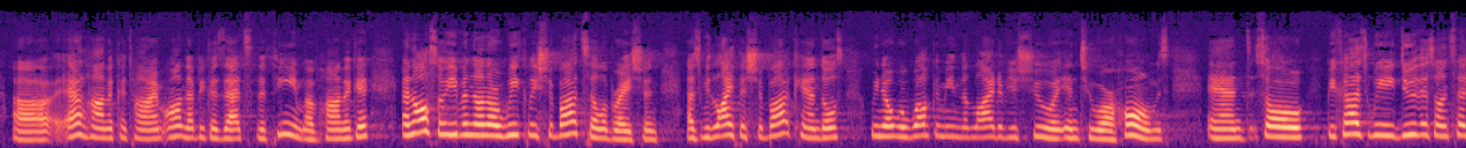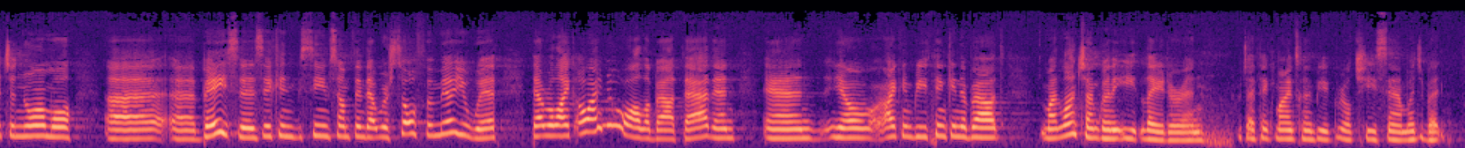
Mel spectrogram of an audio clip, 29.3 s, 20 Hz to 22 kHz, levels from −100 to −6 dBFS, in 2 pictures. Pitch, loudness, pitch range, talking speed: 235 Hz, -24 LUFS, 210-265 Hz, 200 wpm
